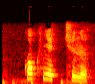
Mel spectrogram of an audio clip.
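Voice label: "кокньӧдчыны", Komi, female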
